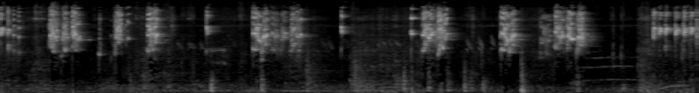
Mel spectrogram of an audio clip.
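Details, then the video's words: Male lovebird selecting a partner, chattering loudly in harsh, high-pitched bursts about a second long, repeated roughly every second or two, with thin single chips in between. "LoveBird Chirping Sounds - Male LoveBird Choose a Partner"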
